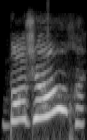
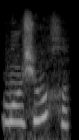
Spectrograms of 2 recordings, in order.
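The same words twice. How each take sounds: First: It is said loudly and firmly. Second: It is said softly, like a question.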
